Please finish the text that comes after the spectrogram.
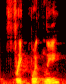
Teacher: stressed unstressed unstressed is what's called a dactyl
